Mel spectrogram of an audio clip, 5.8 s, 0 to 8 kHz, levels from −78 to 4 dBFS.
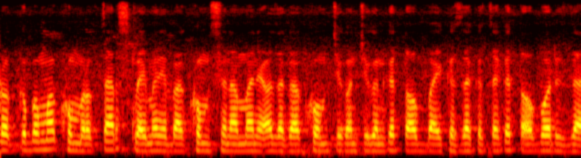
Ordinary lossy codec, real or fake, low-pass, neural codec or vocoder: none; real; none; none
